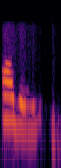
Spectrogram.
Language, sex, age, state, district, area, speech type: Nepali, female, 18-30, West Bengal, Kalimpong, rural, conversation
